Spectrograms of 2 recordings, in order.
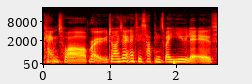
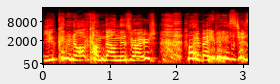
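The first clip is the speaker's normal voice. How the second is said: very loud, very high-pitched tearful crying voice; 9 semitones higher, 9 dB louder than usual. Retelling how she confronted a man dressed as Santa, imitating her own crying. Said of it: "and I was like crying".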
